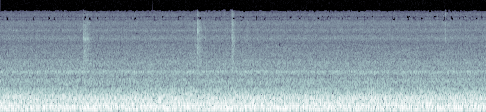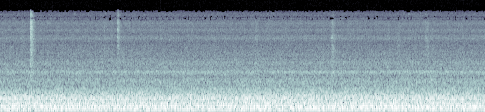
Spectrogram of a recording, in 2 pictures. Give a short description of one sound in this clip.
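Jet engines roar in a steady, deep drone.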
